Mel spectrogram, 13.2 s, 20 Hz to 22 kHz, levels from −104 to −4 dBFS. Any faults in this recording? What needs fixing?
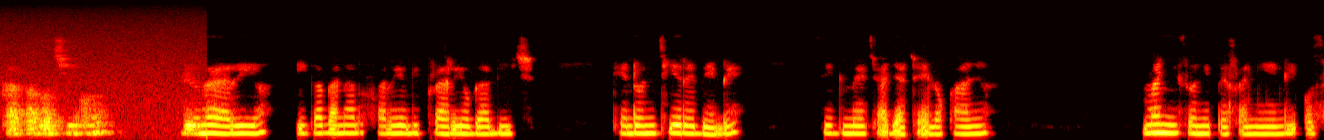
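From the start to 2.06 s the speech sounds roomy and hollow with thinner bass, then turns abruptly close and full, which points to a likely switch to a distant microphone. The level barely changes, but room noise sits roughly 30 dB below the speech. A spectrogram would show smeared, reverberant tails, a weaker low end and a raised noise floor until a sharp boundary at 2.06 s. Check that the close microphone is live and selected before recording begins.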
